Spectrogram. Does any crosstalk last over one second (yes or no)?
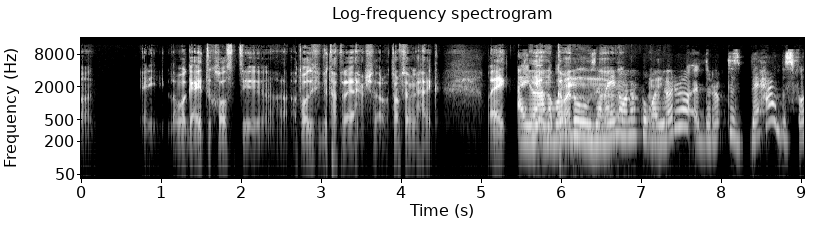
yes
